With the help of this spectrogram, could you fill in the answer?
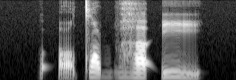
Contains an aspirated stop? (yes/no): no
